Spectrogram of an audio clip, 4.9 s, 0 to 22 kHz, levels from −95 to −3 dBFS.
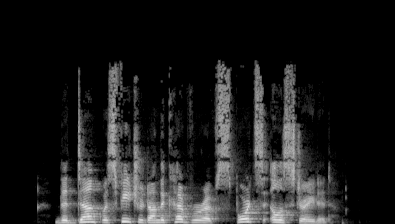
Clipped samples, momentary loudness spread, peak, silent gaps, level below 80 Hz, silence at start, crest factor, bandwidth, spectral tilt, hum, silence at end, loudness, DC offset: under 0.1%; 7 LU; -4 dBFS; none; -70 dBFS; 0.7 s; 18 dB; 16 kHz; -2 dB/octave; none; 0.9 s; -20 LUFS; under 0.1%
